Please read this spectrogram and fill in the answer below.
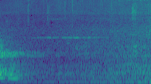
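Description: A man's voice trails off at the very start, then a pause filled by a low steady hum and faint background noise that grows slightly louder toward the end.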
